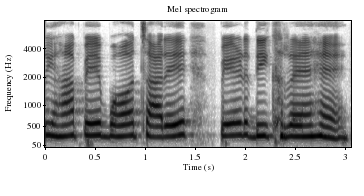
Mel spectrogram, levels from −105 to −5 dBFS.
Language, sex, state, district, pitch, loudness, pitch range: Hindi, female, Jharkhand, Deoghar, 275 Hz, -12 LUFS, 260-285 Hz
